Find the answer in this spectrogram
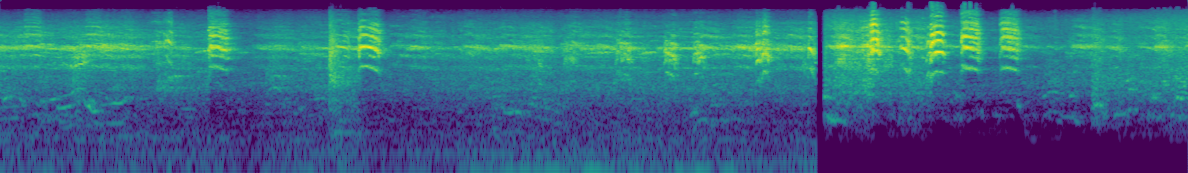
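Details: Many squawks from a crowd of macaws and colourful parrots in a walk-through aviary in Trichy, India, as visitors hand-feed them seeds; grating cries come in bursts several times a second, with people talking nearby and a brief dropout.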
